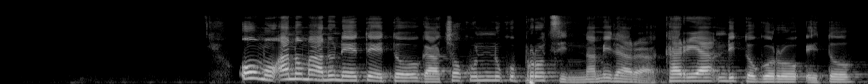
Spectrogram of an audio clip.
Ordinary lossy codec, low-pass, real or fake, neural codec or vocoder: none; 9.9 kHz; real; none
